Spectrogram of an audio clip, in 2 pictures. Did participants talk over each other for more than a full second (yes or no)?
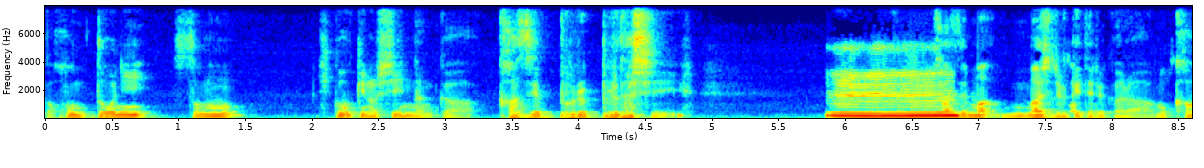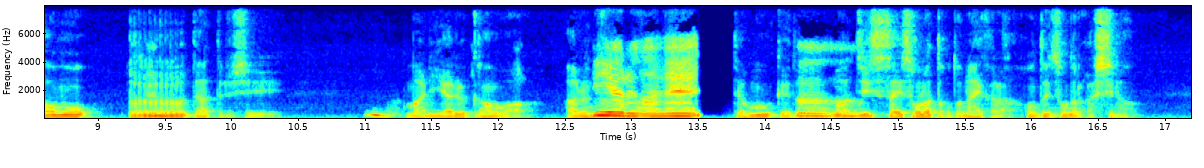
no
